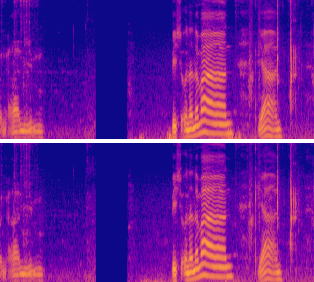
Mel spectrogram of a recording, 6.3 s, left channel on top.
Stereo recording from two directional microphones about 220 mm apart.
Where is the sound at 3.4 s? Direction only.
Centre (ahead or behind).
